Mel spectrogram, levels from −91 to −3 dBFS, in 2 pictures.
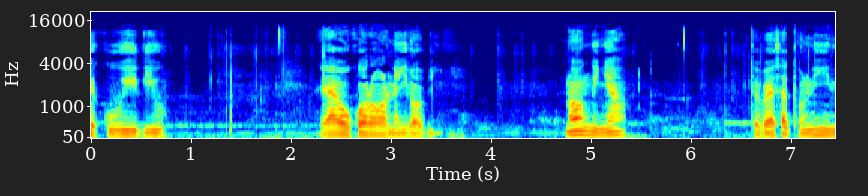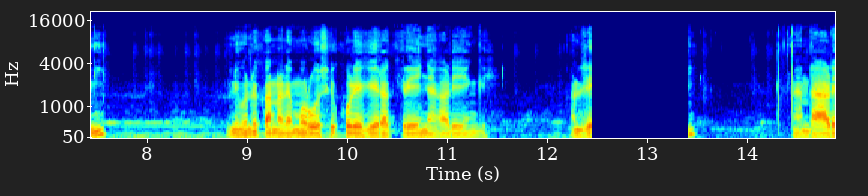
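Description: At 12.44 s the speech cuts off abruptly in mid-flow and the clip falls into silence until 13.41 s, when the speech resumes just as abruptly. This is an audio dropout to silence lasting about 0.97 s, with no room tone or noise floor in the gap. The input was likely lost for that stretch while recording continued writing silence, so whatever was said during that second is missing.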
